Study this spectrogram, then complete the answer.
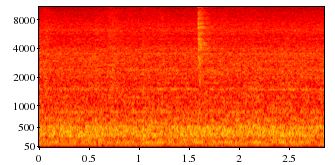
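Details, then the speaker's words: Simpson EziLoader clothes dryer 39P400M-V1 after new belt and drum bearings: steady, even whoosh turning smoothly in both directions, no squeal, rumble or knocking, heat coming out — normal quiet drum running. "gonna call it only a success and there it is all fixed running quietly pretty quietly not making funny noises in One Direction on the other and heat coming out of it so yeah another successful dryer repair"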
